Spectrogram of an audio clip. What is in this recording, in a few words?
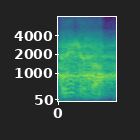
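Russian speech, Ka-50 Wingman; DCS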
